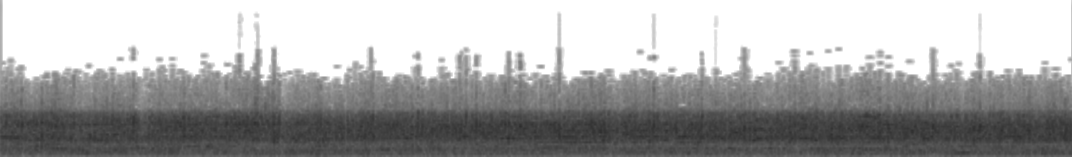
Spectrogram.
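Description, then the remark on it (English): A stadium crowd at Yankee Stadium keeps up staccato clapping during a baseball game, a dense, steady wash of rapid claps and crowd roar that holds an even loudness for the whole stretch, with no clear voice rising above it. “Now they're starting the staccato clapping that you can hear in your radio here at Yankee Stadium.”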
